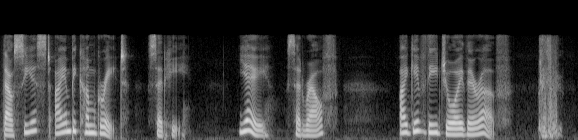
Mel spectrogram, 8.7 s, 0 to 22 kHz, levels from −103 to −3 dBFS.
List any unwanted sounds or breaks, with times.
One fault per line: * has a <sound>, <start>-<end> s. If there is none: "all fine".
* has a sneeze, 8.1-8.5 s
